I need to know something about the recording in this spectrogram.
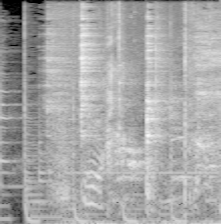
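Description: Background music with a steady beat; about a third of a second in, the clink of plates and cutlery on a dinner table joins it, with voices underneath.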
